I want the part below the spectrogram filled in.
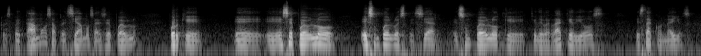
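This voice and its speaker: Preaching to his congregation, this pastor from Mexico speaks in a mid-range voice with a Mexican Spanish accent. His sermon is earnest yet conversational, full of filler pauses and phrases he starts over.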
